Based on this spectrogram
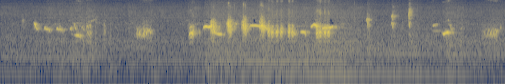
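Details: Collared palm thrush on the Chobe riverbank in Botswana, pouring out varied whistled, warbling phrases at moderate volume, loudest mid-way, over a steady low mechanical hum.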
